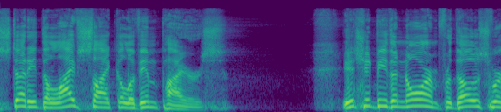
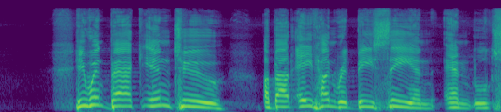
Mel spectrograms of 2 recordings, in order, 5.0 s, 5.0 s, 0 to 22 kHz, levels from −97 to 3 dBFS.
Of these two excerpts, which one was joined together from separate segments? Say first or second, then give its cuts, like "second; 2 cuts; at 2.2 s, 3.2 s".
first; 1 cut; at 3.3 s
